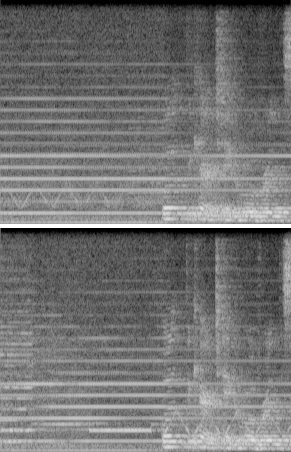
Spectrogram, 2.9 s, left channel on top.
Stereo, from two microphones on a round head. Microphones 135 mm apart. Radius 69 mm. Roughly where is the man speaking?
Right.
